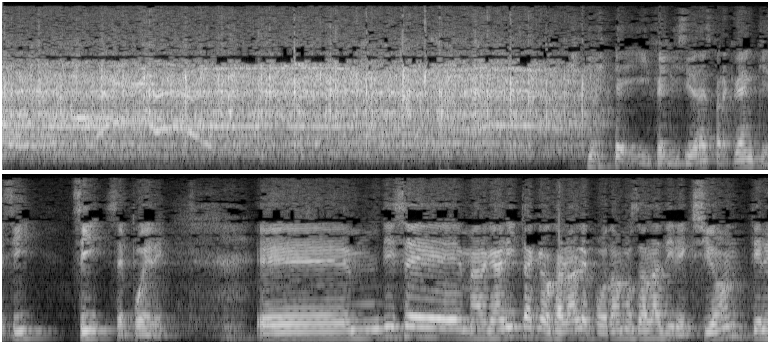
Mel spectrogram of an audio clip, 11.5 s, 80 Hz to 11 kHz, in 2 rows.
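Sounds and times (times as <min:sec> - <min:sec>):
recorded crowd applause: 0:00.0 - 0:04.6
speech: 0:04.4 - 0:11.4.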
